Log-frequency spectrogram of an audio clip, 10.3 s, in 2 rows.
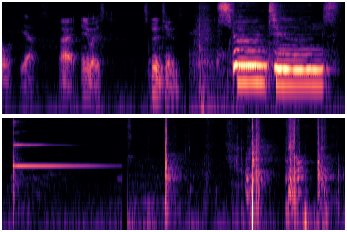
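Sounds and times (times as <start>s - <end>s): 
speech: 0.1s - 5.1s
ringing tone: 5.3s - 7.0s.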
